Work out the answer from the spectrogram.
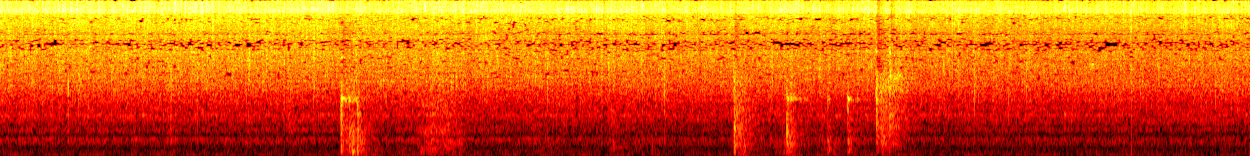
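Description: Chopped onions and green chillies frying in oil in an aluminium pot with a steady sizzle. A spoon stirring knocks and scrapes against the pot a few times, once around the middle and in a short cluster later on.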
